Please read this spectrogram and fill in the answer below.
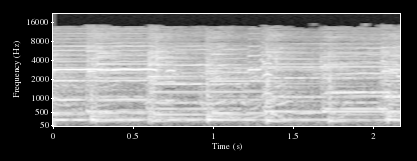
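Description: Balinese gamelan angklung music for a Pitra Yadnya cremation rite: bronze metallophones strike notes about three times a second, each note ringing on into the next.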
